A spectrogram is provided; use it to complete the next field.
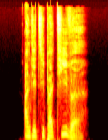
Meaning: inflection of antizipativ: 1. strong/mixed nominative/accusative feminine singular 2. strong nominative/accusative plural 3. weak nominative all-gender singular
- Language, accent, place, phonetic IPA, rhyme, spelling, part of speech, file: German, Germany, Berlin, [antit͡sipaˈtiːvə], -iːvə, antizipative, adjective, De-antizipative.ogg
